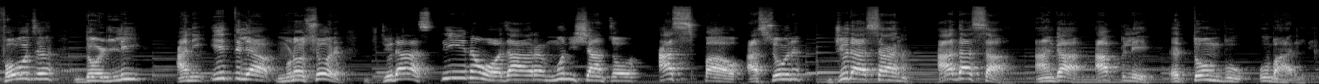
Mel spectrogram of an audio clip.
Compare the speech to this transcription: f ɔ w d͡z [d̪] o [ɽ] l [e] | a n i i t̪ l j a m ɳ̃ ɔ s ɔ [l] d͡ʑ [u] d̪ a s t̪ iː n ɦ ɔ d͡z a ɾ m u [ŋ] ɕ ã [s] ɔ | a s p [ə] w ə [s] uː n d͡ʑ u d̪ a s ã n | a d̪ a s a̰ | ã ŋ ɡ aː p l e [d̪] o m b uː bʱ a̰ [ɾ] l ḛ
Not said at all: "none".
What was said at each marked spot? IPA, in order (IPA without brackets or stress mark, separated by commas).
d̪, ɽ, i, ɾ, u, n, t͡s, a, s, t̪, ɾ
